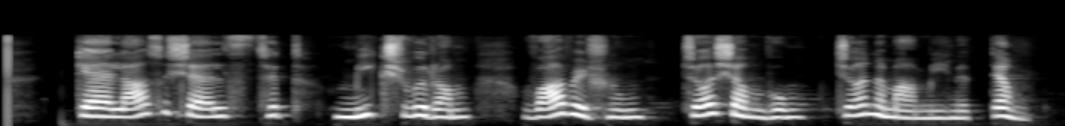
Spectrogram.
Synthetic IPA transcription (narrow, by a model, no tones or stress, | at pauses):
kɛːlaːsuʃɛːlst̪ʰɪt̪ | miːkʃʋiɾɐm | ʋaːʋeʂɳum | t͡ʃɐːʃɐmbʱum | t͡ʃɐːnɐmaːmiːnɐt̪ːjɐm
